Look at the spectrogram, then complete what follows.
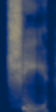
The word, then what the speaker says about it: Qi: That's called Qi, pronounced Qi.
